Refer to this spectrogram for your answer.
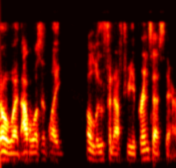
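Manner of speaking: plain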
